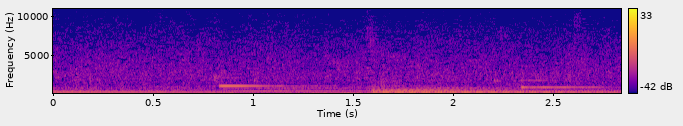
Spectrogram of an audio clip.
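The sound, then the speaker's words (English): Steady rain pours down on a street in a continuous, even hiss, with sustained low musical tones droning faintly underneath, in a dramatized scene from George Bernard Shaw's play Pygmalion set in Covent Garden. No voices are heard. “Let's begin our story in the rain, on the street, with particular attention paid to a flower girl.”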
